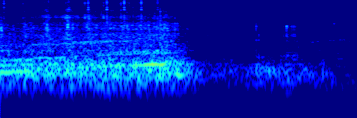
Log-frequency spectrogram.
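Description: A sewing machine runs briefly, stitching on a piece of fabric for a quilt, a rapid steady motor clatter that stops abruptly, followed by a few faint clicks.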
